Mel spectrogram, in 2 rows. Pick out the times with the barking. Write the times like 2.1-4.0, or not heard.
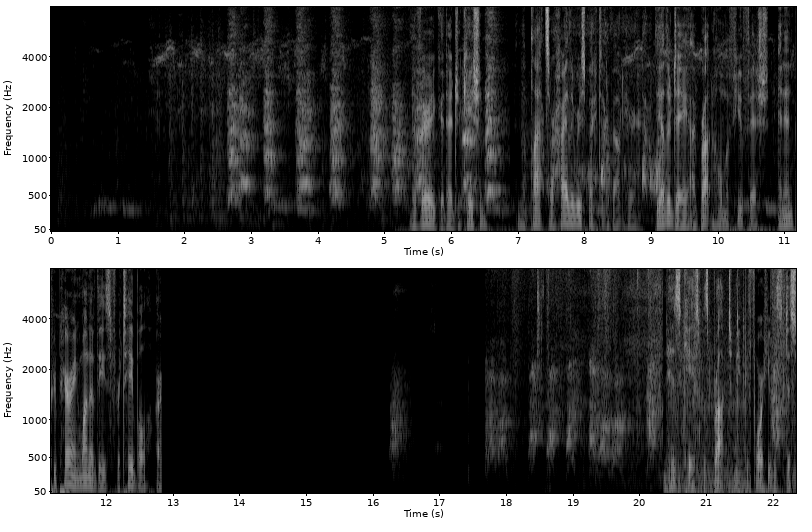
2.6-9.2, 16.2-22.3.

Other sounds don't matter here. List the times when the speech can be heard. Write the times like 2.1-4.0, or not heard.
5.3-12.8, 20.4-22.3.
